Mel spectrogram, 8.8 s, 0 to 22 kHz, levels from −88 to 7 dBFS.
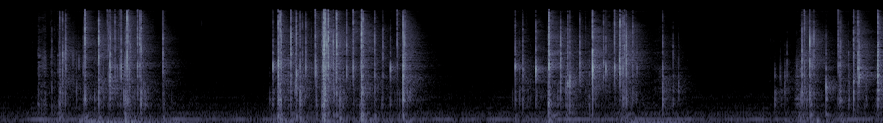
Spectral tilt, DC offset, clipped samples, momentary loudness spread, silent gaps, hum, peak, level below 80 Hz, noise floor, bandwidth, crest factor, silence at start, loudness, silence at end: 2 dB/octave; under 0.1%; under 0.1%; 20 LU; none; none; -2 dBFS; -62 dBFS; -66 dBFS; 17 kHz; 34 dB; 0.4 s; -30 LUFS; 0 s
